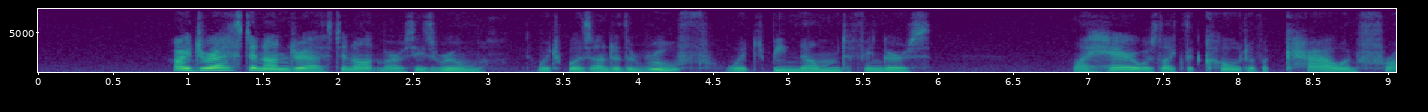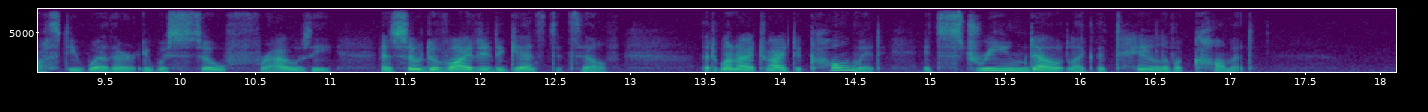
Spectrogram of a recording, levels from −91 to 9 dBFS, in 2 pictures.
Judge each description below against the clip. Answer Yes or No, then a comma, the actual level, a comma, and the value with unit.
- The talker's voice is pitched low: No, medium, 180 Hz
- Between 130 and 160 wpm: No, average, 175 wpm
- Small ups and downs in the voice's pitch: No, average, 3.7 semitones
